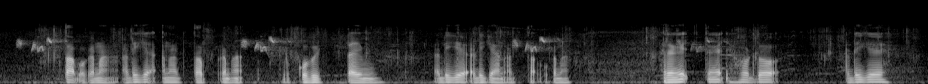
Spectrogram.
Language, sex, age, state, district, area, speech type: Santali, male, 18-30, West Bengal, Jhargram, rural, spontaneous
